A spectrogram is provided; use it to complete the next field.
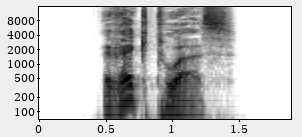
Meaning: genitive singular of Rektor
- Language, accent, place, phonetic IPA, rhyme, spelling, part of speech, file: German, Germany, Berlin, [ˈʁɛktoːɐ̯s], -ɛktoːɐ̯s, Rektors, noun, De-Rektors.ogg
